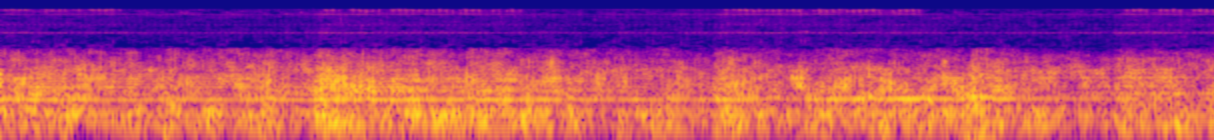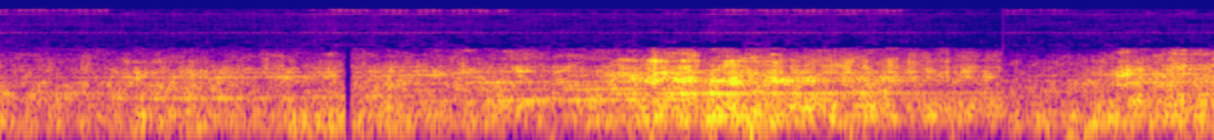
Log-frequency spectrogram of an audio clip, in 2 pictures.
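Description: Vittorazi Moster two-stroke paramotor engine and propeller running steadily in cruise, a droning hum heard thin and muffled through a Bluetooth headset microphone. The drone swells and rises a little in pitch about nine seconds in.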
